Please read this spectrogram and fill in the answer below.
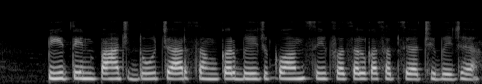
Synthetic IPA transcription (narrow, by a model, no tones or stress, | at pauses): piːt̪inpãːt͡ʃd̪oːt͡ʃaːɾsə̃ŋkəɾbiːd͡ʒkɔːnsipʰəsəlkasɐbseətːʃʰibiːd͡ʒɦɛː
